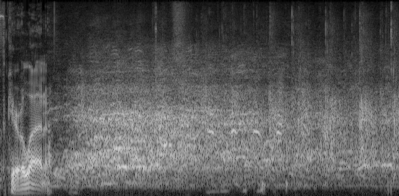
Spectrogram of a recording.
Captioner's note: audience laughing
